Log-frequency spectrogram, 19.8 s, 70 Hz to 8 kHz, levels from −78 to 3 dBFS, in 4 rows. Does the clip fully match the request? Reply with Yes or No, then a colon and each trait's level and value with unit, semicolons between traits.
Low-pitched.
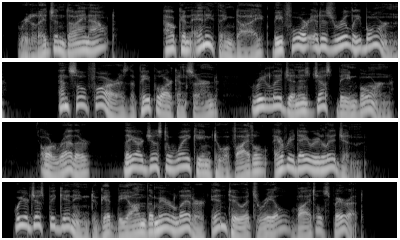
Yes: low, 130 Hz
